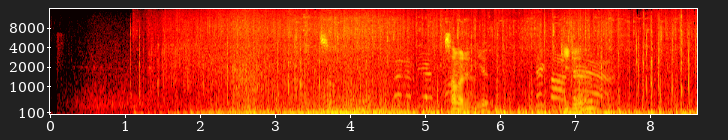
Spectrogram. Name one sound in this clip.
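Many horses gallop in a charge, hooves thundering.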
